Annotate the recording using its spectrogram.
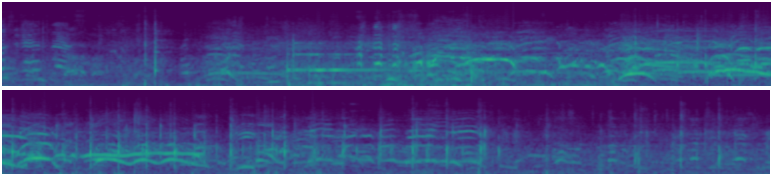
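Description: Young boys shout and cheer excitedly nearby.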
